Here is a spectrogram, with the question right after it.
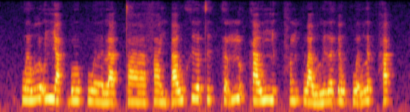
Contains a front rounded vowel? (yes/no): no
